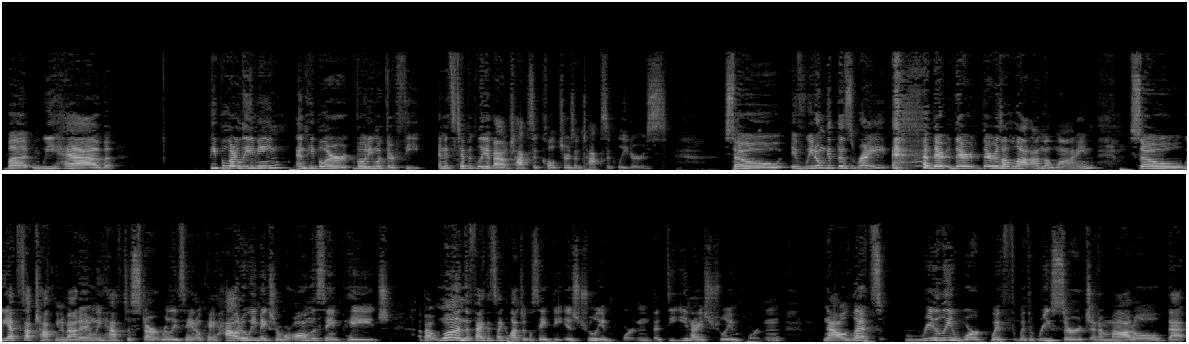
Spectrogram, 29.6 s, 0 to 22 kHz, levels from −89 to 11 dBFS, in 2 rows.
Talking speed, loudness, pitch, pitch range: 185 wpm, -29 LUFS, 215 Hz, 200-240 Hz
